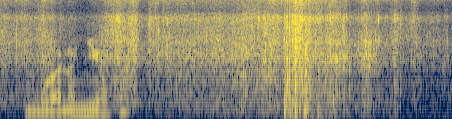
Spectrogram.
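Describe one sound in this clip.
Leaves rustle as they brush past close by.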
